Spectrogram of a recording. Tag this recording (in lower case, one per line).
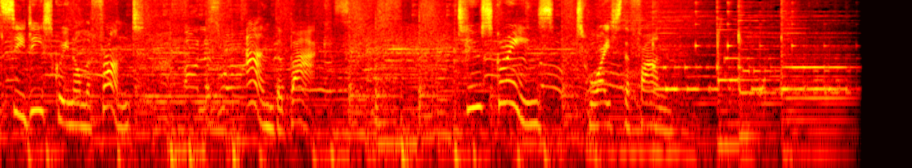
speech
music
